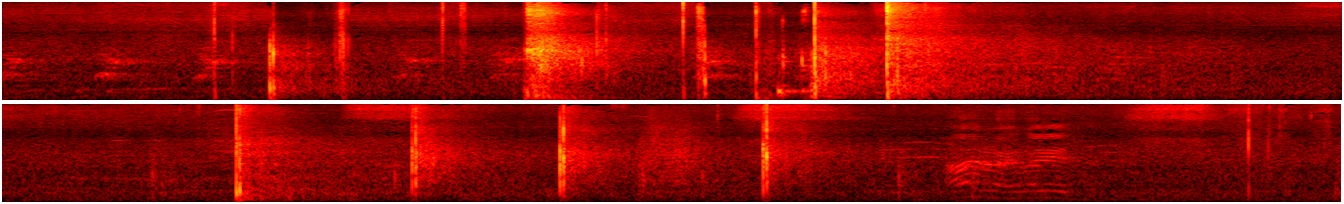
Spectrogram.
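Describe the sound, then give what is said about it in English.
Fireworks go off outdoors in Louisville in a series of sharp bangs and crackling pops at irregular intervals, some in quick clusters, with quieter stretches of faint background rumble between bursts. “If you're not in Louisville, you wouldn't know this necessarily, but our downtown fireworks display was canceled because of budget cuts, so this is our fireworks.”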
